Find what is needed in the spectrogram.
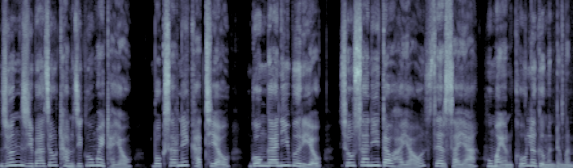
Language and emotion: Bodo, neutral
